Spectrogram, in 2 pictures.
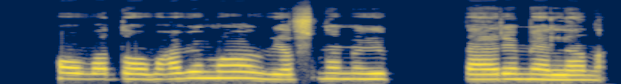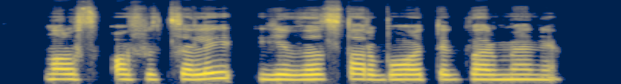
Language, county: Lithuanian, Alytus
